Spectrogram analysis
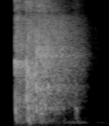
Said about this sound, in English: Oh, but first let's see what's in the secret compartment today. Oh, more champagne poppers.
